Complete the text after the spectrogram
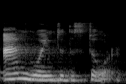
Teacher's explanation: I'm saying I'm going to the store there is no fall there is no rise of the pitch it's just a plain falling intonation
